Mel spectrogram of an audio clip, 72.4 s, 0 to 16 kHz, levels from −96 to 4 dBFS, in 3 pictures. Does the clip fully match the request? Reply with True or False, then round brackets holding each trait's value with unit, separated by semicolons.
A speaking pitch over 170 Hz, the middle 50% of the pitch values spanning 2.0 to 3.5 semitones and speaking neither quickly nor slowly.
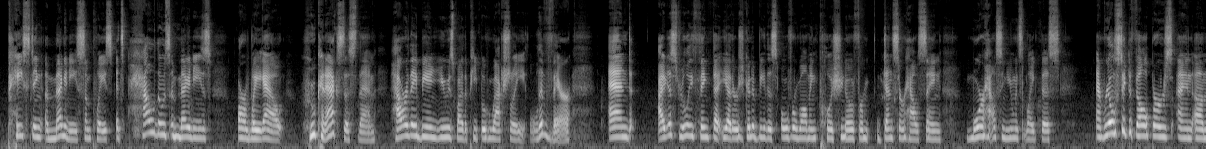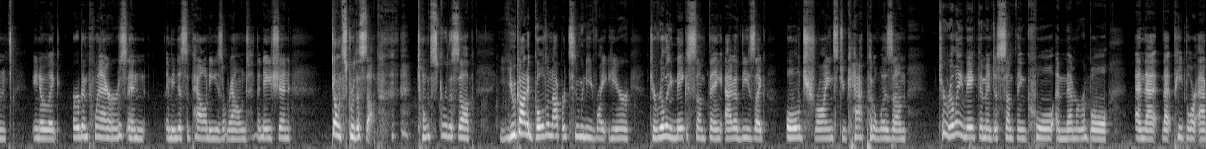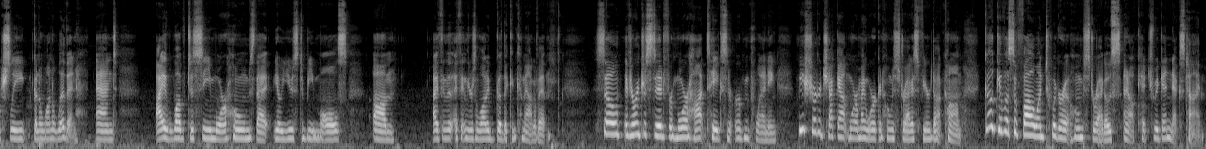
True (190 Hz; 3.1 semitones; 150 wpm)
